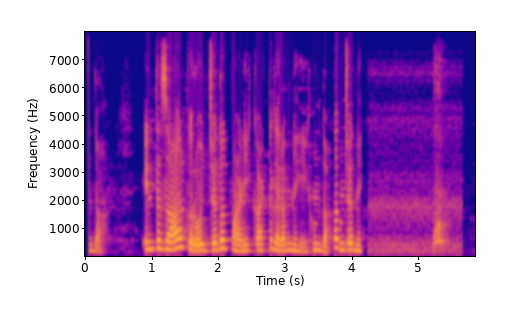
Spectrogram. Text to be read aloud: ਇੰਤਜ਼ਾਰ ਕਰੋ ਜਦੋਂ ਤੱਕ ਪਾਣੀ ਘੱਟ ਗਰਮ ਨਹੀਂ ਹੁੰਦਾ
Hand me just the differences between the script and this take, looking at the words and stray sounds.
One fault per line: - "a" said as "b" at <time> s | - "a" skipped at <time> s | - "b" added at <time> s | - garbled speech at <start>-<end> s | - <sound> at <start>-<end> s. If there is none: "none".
- "ਤੱਕ" skipped at 2.1 s
- garbled speech at 3.7-4.2 s
- bark at 5.2-5.5 s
